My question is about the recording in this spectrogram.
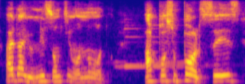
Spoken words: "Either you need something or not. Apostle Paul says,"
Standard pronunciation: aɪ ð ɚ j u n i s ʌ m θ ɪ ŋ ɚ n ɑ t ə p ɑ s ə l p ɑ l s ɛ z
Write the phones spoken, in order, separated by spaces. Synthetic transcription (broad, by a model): aɪ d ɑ j u n i s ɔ m t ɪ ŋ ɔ n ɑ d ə p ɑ s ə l p ɑ l s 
